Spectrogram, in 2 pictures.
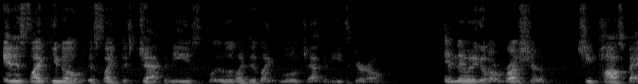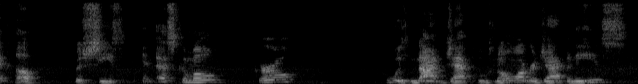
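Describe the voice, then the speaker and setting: A man co-hosting a casual film review podcast, talking in a halting, repetitive way full of "like". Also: medium pitch, pushed and bright. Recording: slightly distant from mic.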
